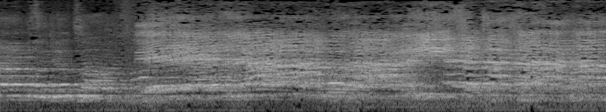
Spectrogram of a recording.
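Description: Children singing together without words being spoken, the sound growing fuller and brighter about a second in.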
